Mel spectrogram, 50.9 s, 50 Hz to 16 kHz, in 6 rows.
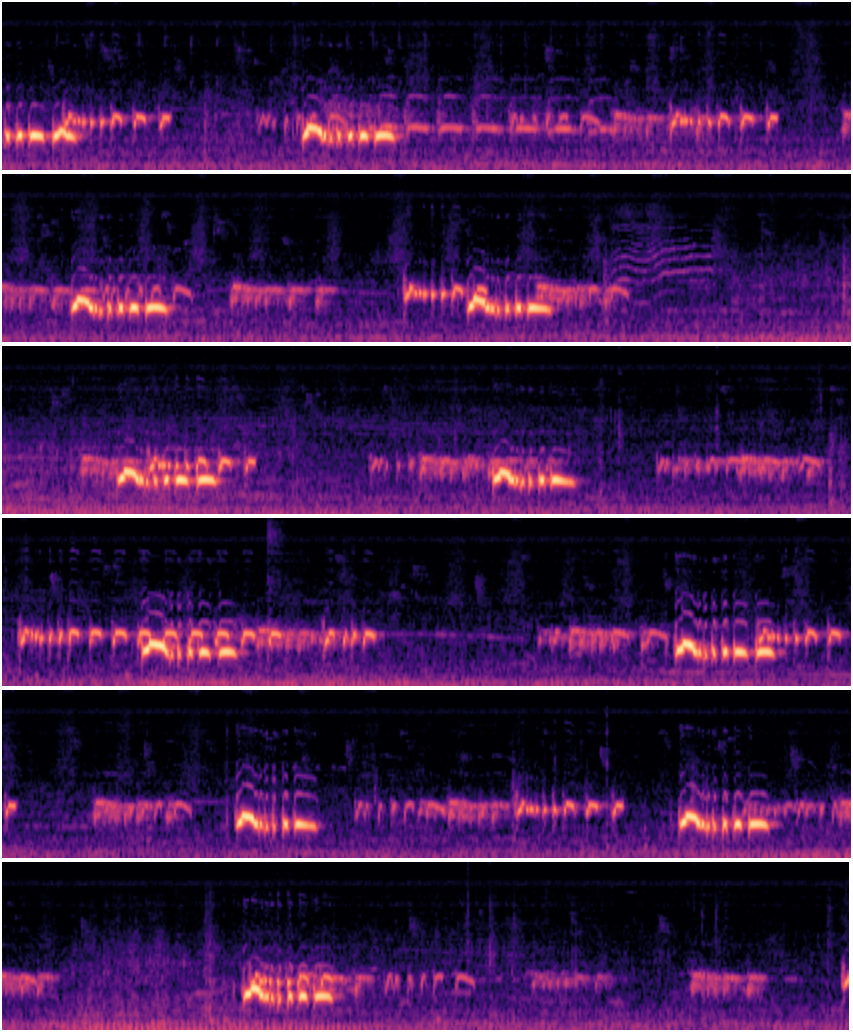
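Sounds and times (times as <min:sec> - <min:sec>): dove cooing: 0:00.0 - 0:01.8, 0:02.6 - 0:14.9, 0:17.8 - 0:19.7, 0:20.6 - 0:22.8, 0:23.5 - 0:34.2, 0:34.8 - 0:43.1, 0:44.4 - 0:50.9.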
